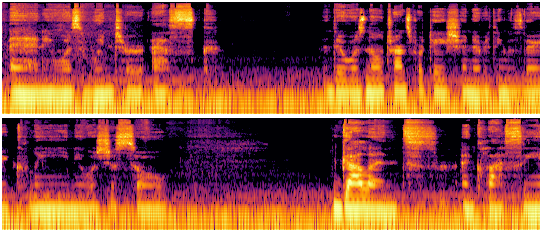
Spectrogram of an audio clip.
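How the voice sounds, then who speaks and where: A woman's voice: mid-range voice, rough recording. Woman from latvia chatting to camera, rambly, lots of restarts, faint hiss behind. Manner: rambling, animated storytelling with many restarts. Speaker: vlogger. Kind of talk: casual chat.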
